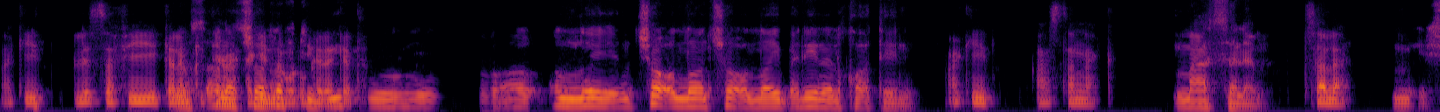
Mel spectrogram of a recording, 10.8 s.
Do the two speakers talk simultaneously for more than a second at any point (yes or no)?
yes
